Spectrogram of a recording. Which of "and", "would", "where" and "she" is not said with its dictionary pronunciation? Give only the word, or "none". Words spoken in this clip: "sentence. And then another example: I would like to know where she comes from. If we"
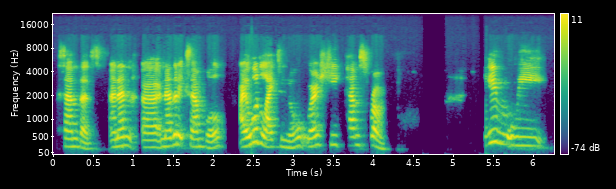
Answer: none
